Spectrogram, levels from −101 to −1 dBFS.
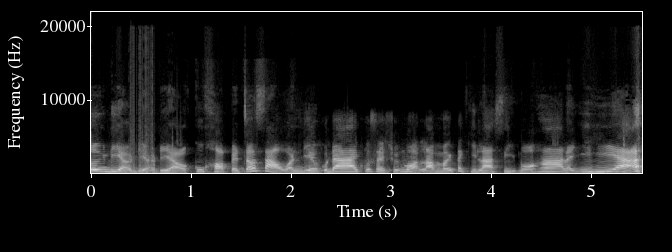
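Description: Right at the start, from 0.38 to 0.63 s, there's a burst of processor overload crackle: a gritty, tearing texture laid over the speech for about a quarter of a second. The processor isn't finishing its audio buffers in time, and each missed deadline gets patched by replaying a scrap of old audio with hard edges. The grain of it fits very short buffers, a few milliseconds each, with somewhere around twenty missed back to back before the load eases.

Then from 2.08 to 3.79 s you get a call bitrate drop. The encoder got squeezed, something like 32 kbps down to about 10 kbps going by the sound, so the speech goes coarse and watery. The top end also collapses, with the audio band shrinking from 20 kHz to 8 kHz, which makes it muffled. It sits at its worst for about 1.39 s before the bitrate climbs back and the detail returns.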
